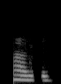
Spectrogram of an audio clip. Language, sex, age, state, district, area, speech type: Punjabi, female, 30-45, Punjab, Muktsar, urban, conversation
